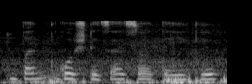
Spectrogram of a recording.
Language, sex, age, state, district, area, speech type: Marathi, female, 18-30, Maharashtra, Kolhapur, rural, spontaneous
